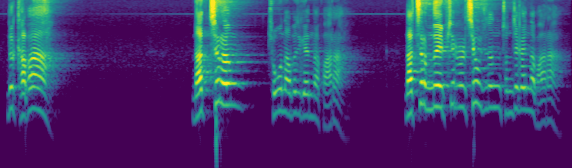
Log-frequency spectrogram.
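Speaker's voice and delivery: a stern father's loud dare; God's challenge. Acted. God voiced challenging son.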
